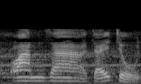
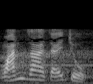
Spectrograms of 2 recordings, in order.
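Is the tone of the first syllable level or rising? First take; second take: level; rising. First: The first syllable has a level tone. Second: The first syllable has a rising tone. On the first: This is the easier everyday form. "cho nó nhẹ nhàng đi một chút" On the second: This is the standard form found in books. "trong sách nói chuẩn nó là oán gia trái chủ"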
